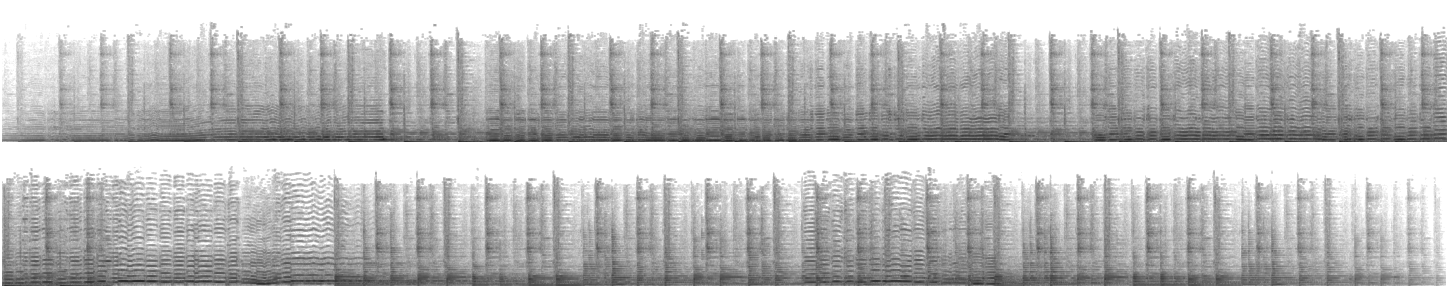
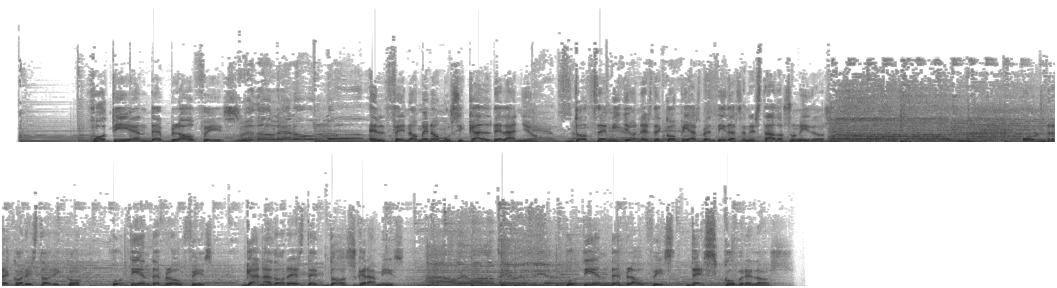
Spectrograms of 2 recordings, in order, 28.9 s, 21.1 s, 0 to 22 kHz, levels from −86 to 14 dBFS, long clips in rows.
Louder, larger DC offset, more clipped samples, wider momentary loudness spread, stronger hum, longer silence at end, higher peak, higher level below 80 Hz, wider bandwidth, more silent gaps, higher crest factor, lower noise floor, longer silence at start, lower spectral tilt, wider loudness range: about the same, -13 LUFS vs -12 LUFS; neither; neither; first, 9 LU vs 4 LU; neither; second, 0.3 s vs 2.65 s; about the same, 0 dBFS vs 0 dBFS; first, -22 dBFS vs -28 dBFS; about the same, 17.5 kHz vs 16 kHz; neither; about the same, 12 dB vs 12 dB; second, -38 dBFS vs -72 dBFS; second, 0 s vs 0.15 s; about the same, -4.5 dB/octave vs -5 dB/octave; first, 6 LU vs 2 LU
